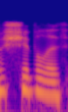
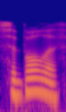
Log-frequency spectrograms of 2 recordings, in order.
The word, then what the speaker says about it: Shibboleth: If he said, Nay, then said they unto him, Say now Shibboleth, and he said Sibboleth, for he could not frame to pronounce it right.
